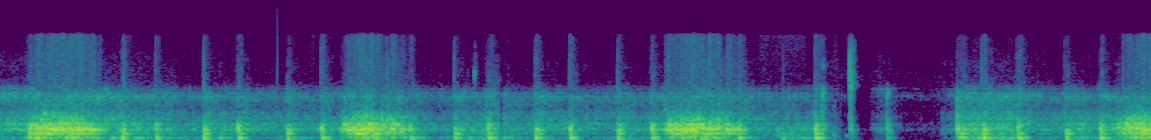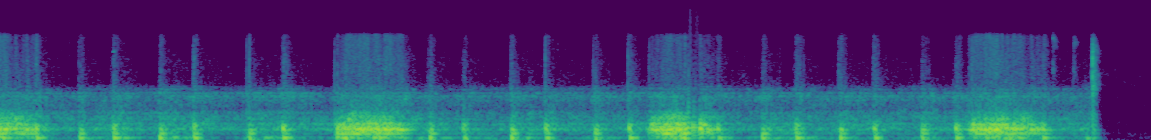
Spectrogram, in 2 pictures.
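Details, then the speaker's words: Lung-sound recording played for exam auscultation practice: soft, regular breath sounds with faint heartbeats beneath, normal vesicular breathing rather than rhonchi. "ese ruido, eso lo que pareciese que fuese roncus no es roncus, sino es la respiración, lo que está entrando y saliendo el aire."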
